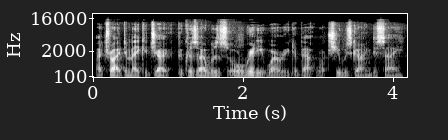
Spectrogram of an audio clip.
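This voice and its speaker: A man reading a short story as scripted audiobook narration, in a measured, expressive way with deliberate pauses. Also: rumbling low.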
